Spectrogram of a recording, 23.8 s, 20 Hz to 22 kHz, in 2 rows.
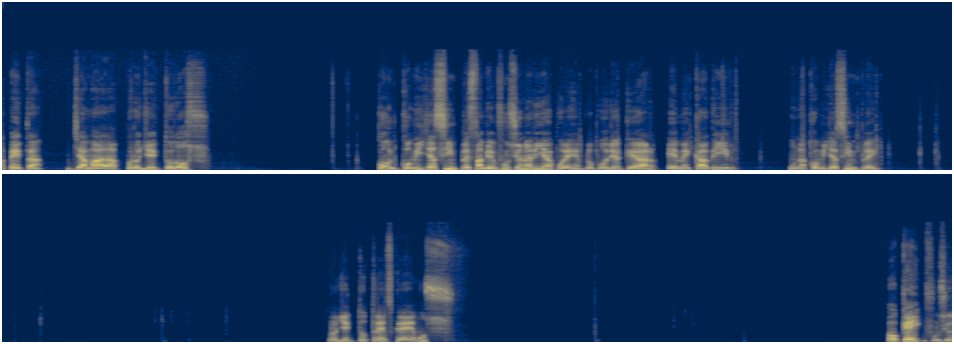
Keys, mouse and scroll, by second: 7.0-16.6 typing, 18.1 typing, 19.3 Return, 20.3-21.4 typing.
